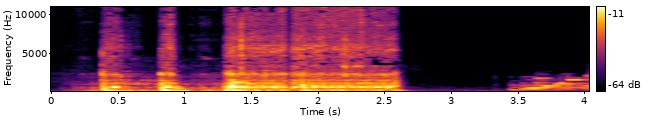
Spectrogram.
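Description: HP Envy 100 inkjet all-in-one printer printing: paper feeding and the print mechanism running with clicks for about two and a half seconds, then stopping.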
